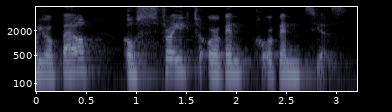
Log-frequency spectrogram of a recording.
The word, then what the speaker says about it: urgencias: your bladder or your bowel, go straight to urgencias.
